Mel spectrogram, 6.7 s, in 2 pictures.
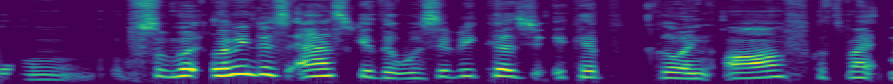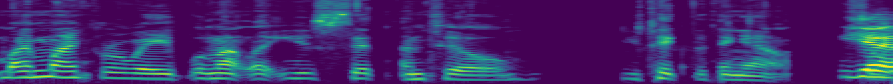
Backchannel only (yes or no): no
